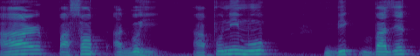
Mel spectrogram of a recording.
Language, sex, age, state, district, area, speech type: Assamese, male, 45-60, Assam, Majuli, rural, read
